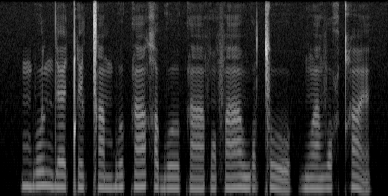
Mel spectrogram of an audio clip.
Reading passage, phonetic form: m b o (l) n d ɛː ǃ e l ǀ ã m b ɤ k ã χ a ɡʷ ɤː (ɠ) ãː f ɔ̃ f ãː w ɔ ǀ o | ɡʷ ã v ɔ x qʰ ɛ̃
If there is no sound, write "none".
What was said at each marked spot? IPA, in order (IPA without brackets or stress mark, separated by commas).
l, k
